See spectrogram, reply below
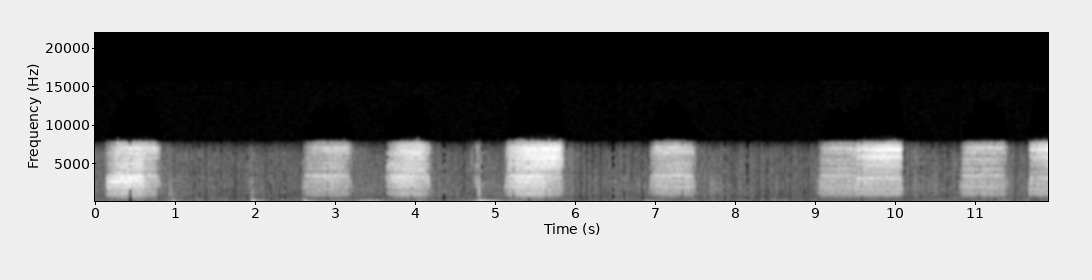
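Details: Barn owls feeding at their nest at night in Friesland, Netherlands, 10 September 2019; loud breathy hissing screeches in uneven bursts, with a few low knocks between them.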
